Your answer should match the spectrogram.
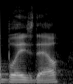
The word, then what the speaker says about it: Blaisdell: We're back down here in New Hampshire again, me and Isaac, and we're sitting here with Roscoe Blaisdell. Did I pronounce that right?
